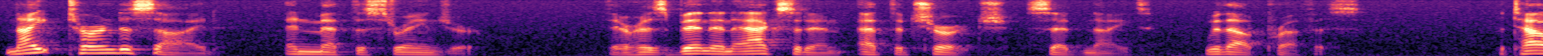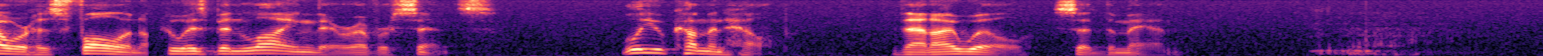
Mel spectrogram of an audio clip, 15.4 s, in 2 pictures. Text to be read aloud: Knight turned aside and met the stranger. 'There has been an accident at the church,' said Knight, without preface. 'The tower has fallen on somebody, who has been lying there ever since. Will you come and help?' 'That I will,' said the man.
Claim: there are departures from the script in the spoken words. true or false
true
